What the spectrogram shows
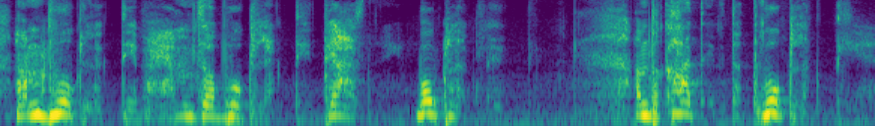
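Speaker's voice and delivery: put-on passive-aggressive manner. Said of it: "passive aggressive टोन में बोला था".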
